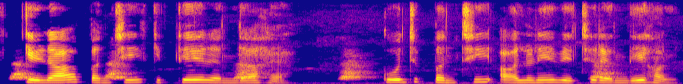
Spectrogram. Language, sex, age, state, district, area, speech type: Punjabi, female, 45-60, Punjab, Hoshiarpur, rural, spontaneous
